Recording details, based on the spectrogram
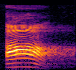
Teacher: ये दीर्घ है क्योंकि इसके लिए इसे दोगुना समय लगता है।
